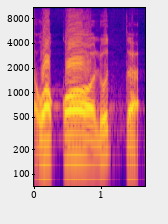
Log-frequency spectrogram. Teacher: tidak boleh dipanjangkan lut ta, tapi langsung saja karena di sini wawnya dianggap tidak ada. Alif yang di atasnya tanda sifar mustadir juga dianggap tidak dibaca, sehingga langsung kepada ini.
